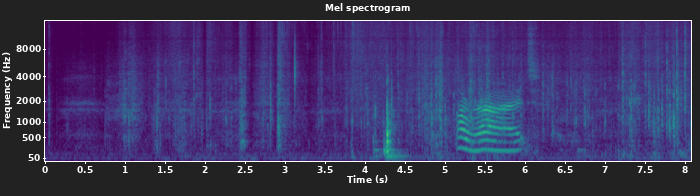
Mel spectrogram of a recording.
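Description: A padded plastic mailer rustles and crinkles as it is handled.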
